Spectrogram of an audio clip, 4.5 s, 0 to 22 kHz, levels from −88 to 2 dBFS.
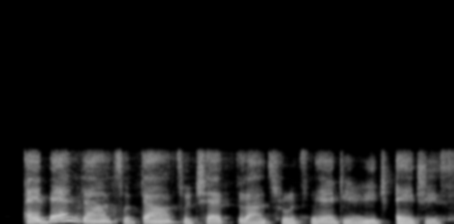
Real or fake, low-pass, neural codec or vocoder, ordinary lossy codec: fake; 7.2 kHz; codec, 32 kHz, 1.9 kbps, SNAC; none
